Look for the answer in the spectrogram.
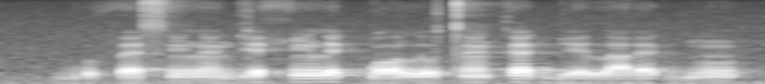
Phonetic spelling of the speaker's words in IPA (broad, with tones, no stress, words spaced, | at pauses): bu˨fɛ˨˦sĩ˧lɛ̃˧ ɡe˦hĩ˦le˦˨ k͡pɔ˨˦lu˧ tɛ̃˦kɛ˦˨ɡ͡be˨ la˨ɾɛ˨˦ɡ͡bũ˦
